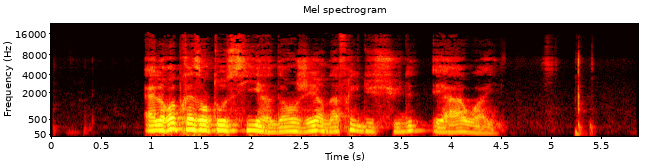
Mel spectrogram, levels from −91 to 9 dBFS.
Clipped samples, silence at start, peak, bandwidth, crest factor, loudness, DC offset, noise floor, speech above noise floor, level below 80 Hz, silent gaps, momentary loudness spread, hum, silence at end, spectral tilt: under 0.1%; 0.95 s; -2 dBFS; 16 kHz; 18 dB; -19 LUFS; under 0.1%; -70 dBFS; 52 dB; -50 dBFS; none; 20 LU; none; 0.55 s; -6 dB/octave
